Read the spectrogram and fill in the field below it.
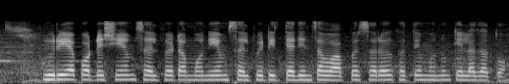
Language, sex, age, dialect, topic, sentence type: Marathi, female, 18-24, Standard Marathi, agriculture, statement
